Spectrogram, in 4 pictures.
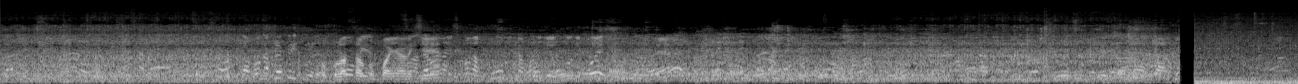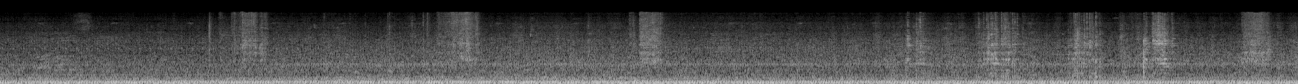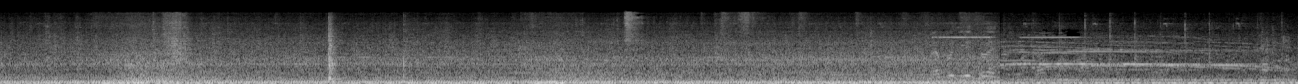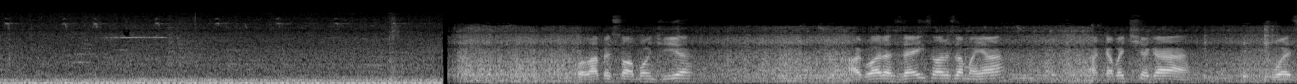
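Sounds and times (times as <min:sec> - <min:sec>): truck diesel engines rumbling: 0:00.0 - 0:51.9
wavering high squeal: 0:35.3 - 0:40.8.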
